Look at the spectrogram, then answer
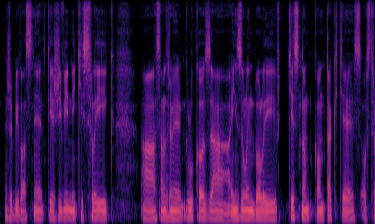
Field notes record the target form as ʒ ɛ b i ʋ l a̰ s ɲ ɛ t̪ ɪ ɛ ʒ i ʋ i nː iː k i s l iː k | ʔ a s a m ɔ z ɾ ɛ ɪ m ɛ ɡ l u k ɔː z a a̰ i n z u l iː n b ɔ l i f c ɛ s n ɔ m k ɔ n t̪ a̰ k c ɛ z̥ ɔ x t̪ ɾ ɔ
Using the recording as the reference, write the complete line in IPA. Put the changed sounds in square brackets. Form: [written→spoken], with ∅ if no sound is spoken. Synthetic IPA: ʒ ɛ b i ʋ l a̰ s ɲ ɛ t̪ ɪ ɛ ʒ i ʋ i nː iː k i s l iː k | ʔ a s a m ɔ z ɾ ɛ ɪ m ɛ ɡ l u k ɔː z a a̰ i n z u l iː n b ɔ l i f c ɛ s n ɔ m k ɔ n t̪ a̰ k c ɛ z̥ ɔ [x→s] t̪ ɾ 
